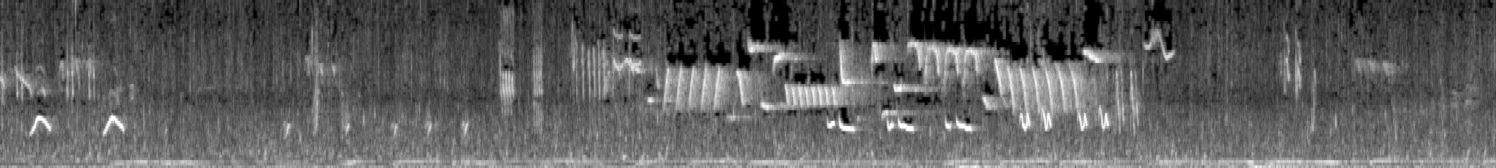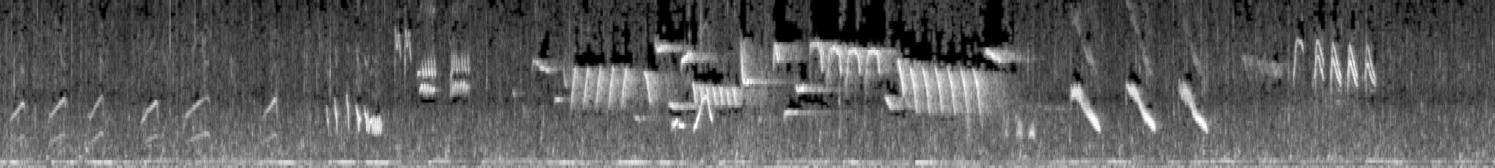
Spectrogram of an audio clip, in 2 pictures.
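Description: Birds chirping and singing in quick high trills, busiest about a quarter and again about three quarters of the way through, over a steady low murmur.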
